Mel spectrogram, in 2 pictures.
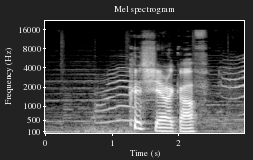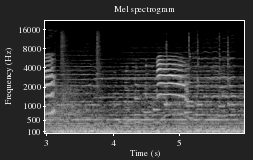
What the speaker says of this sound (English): Ah, there's the kitty.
